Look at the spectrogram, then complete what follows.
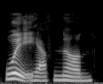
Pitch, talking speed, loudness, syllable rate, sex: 195 Hz, 175 wpm, -20 LUFS, 3.3 syllables/s, female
